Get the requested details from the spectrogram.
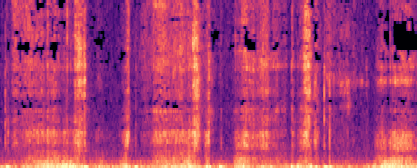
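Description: Long nails scratch lines across the surface of a solid oval tan DURU bar soap, making dry, crackly scraping strokes. Short bright rasps rise and fall over a steady low rumble, with several sharper scratches standing out.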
